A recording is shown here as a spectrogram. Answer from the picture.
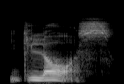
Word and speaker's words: glas: inne, vatten, vatten, vatten, glas, glas, glas।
